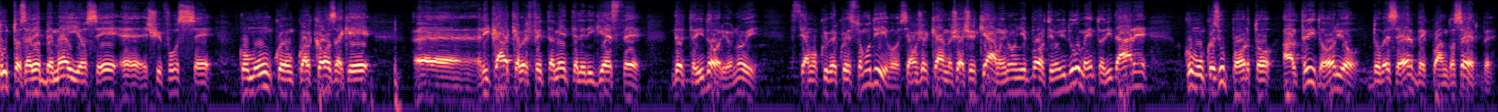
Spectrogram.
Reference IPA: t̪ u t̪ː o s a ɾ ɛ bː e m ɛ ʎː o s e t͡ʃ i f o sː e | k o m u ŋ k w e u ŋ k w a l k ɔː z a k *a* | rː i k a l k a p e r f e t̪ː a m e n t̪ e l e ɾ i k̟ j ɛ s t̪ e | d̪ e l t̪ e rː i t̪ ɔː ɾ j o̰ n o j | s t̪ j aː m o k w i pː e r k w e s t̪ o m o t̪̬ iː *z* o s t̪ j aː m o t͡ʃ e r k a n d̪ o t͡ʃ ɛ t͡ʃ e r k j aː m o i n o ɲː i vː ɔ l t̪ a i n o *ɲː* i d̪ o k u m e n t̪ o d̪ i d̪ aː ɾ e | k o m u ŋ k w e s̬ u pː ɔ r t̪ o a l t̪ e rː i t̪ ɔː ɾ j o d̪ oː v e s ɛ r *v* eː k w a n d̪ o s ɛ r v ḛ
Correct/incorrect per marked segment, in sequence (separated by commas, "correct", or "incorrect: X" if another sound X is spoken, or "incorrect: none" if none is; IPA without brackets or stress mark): incorrect: e, incorrect: v, correct, correct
